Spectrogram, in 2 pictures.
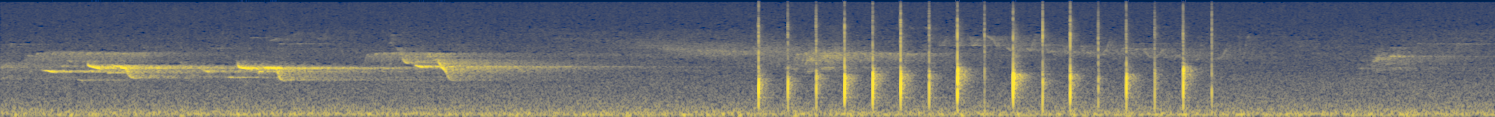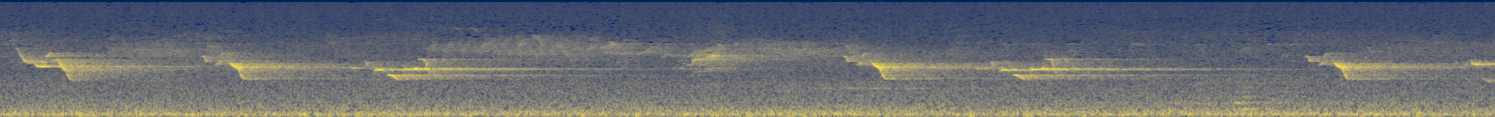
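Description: Birdsong: short phrases of stepped notes falling in pitch, repeated throughout. A quick run of about twenty sharp clicks lasts a few seconds about a quarter of the way in.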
